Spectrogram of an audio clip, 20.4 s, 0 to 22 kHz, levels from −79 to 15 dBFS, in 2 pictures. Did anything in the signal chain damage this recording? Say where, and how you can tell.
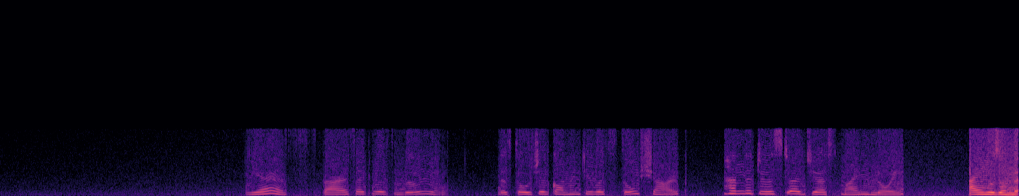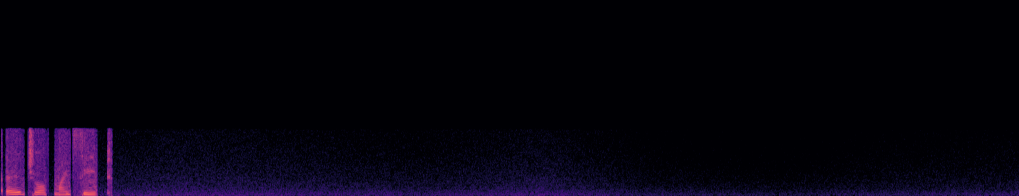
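Yes. Grainy distortion that tracks the speech sits only about 20 dB below it throughout, likely from undithered sample-format conversion, consistent with rounding to roughly 5 bits.

Automatic gain falling in the call processing: after "are just mind blowing", level and background sink together by about 4 dB from 9.55 to 11.14 s as gain is pulled down.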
